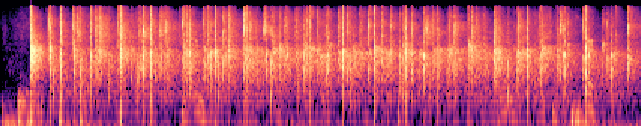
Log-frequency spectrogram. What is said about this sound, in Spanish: nosotros nunca hemos hecho lo que vamos a hacer hoy, que es aplaudir a un invitado.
